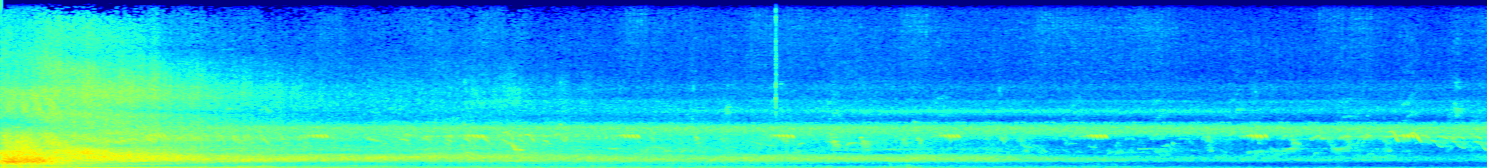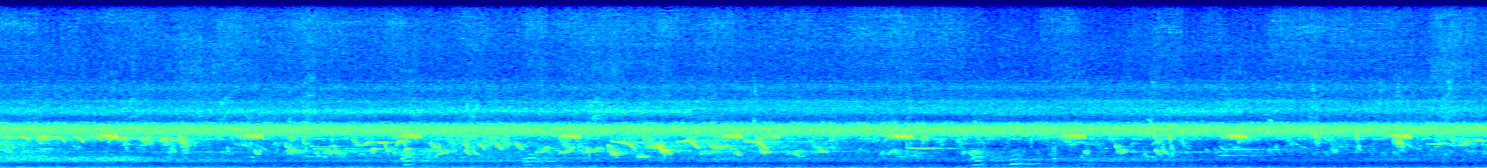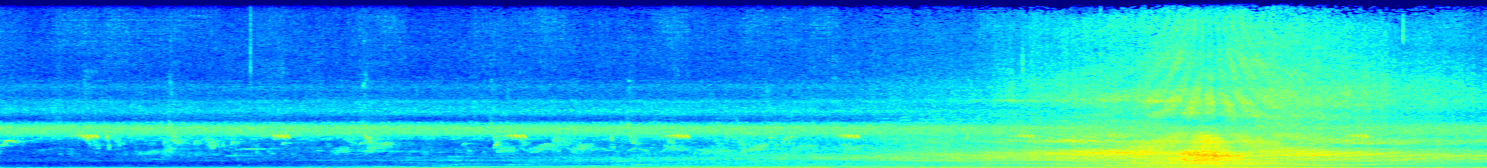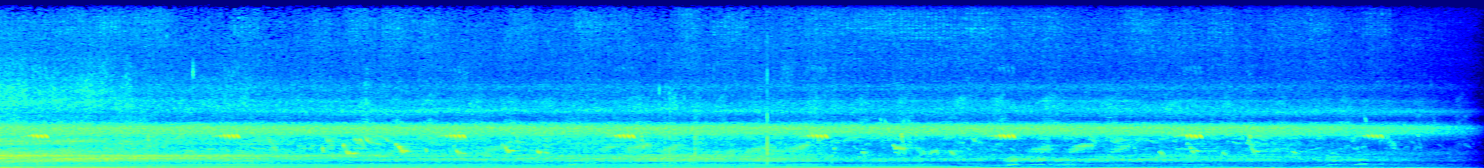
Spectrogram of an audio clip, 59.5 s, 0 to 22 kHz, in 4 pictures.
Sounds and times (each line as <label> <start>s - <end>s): traffic sound 0.0s - 13.9s
Insects 0.0s - 59.4s
traffic sound 30.3s - 59.2s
